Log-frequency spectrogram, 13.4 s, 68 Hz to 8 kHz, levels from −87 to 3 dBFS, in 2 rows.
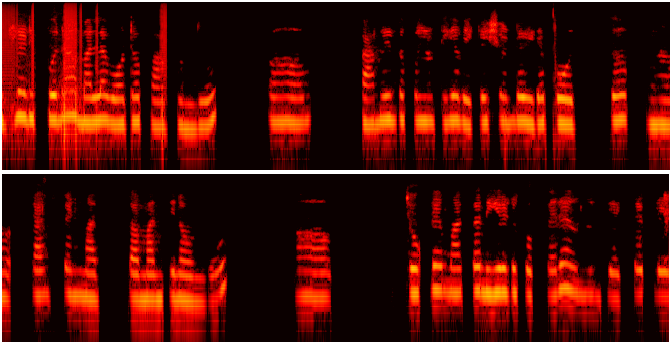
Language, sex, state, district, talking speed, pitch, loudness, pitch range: Tulu, female, Karnataka, Dakshina Kannada, 125 wpm, 265 Hz, -41 LUFS, 245-275 Hz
